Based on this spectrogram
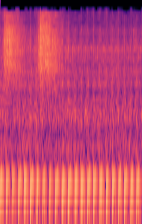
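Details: Yamaha X-Ride scooter after the repair: even, brisk putter of about thirteen beats a second holding steady without stumbling; normal idle, exhaust no longer pungent.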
